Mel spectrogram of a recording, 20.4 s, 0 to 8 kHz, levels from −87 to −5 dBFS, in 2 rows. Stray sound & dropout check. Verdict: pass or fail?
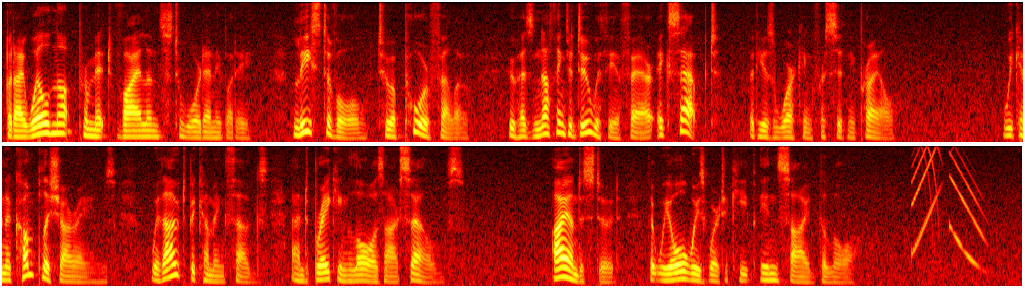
fail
